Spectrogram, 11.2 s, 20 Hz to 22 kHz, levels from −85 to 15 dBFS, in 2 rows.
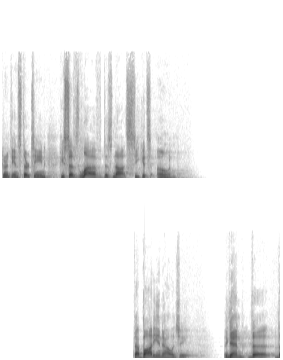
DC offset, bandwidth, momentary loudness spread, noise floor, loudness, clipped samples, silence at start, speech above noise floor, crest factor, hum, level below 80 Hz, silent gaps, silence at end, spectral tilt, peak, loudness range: under 0.1%; 16 kHz; 11 LU; -85 dBFS; -22 LUFS; under 0.1%; 0 s; 64 dB; 24 dB; none; -58 dBFS; none; 0 s; -5.5 dB/octave; 0 dBFS; 10 LU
